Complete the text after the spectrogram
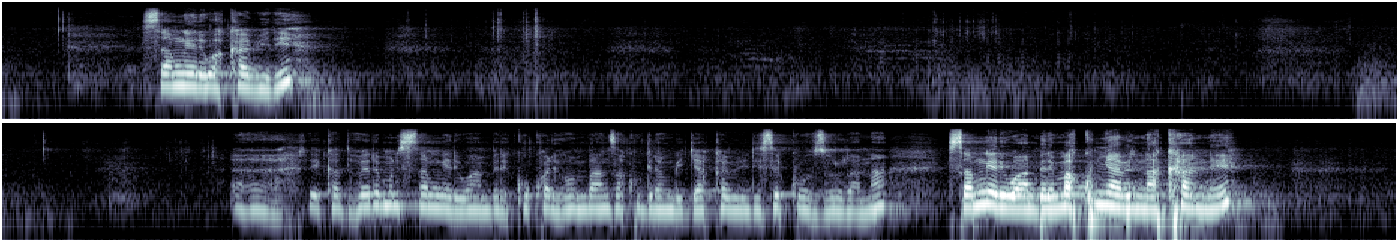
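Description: A young woman speaks calmly into a microphone, with long pauses.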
